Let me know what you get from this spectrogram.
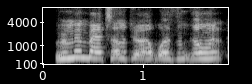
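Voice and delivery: high, pleading retort; retold protest. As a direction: squeak out the reminder. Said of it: "I'm like".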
